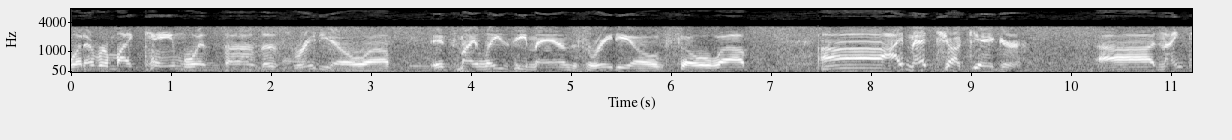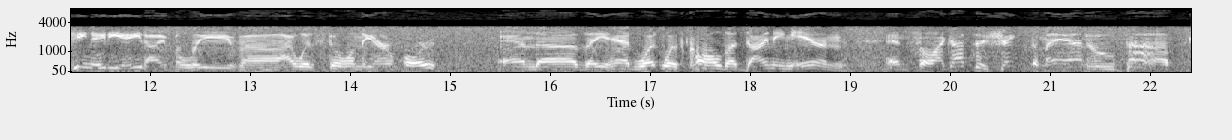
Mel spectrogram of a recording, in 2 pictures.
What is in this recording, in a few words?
Yaesu FT-101ZD & Dentron Clipperton Amp; Delavan,Wi.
